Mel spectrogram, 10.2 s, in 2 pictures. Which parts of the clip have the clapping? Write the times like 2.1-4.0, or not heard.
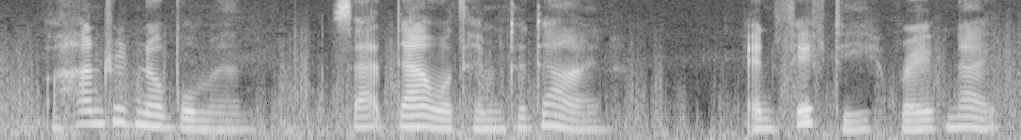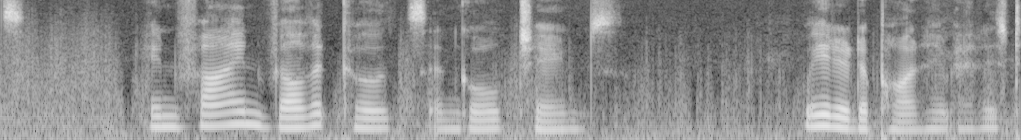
not heard.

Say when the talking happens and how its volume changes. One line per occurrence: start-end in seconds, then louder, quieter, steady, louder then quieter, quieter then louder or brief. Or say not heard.
0.2-10.1 steady.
